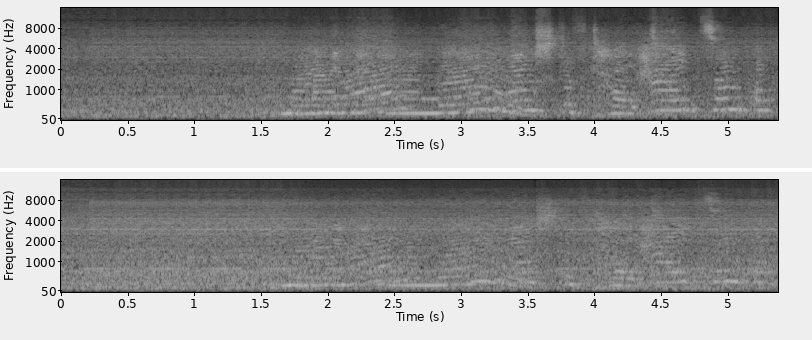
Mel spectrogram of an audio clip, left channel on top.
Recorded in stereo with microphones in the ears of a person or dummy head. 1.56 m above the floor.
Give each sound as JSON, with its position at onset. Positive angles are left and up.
{"t": 1.4, "sound": "a cupboard door", "side_deg": 25, "distance_m": 1.2}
